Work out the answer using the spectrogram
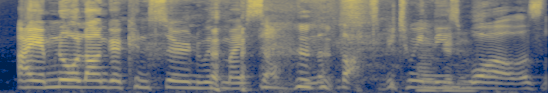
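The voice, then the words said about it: Poetic Spartacus-style character accent. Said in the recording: “you got to do it in their accent ... I want to hear the real Spartacus”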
